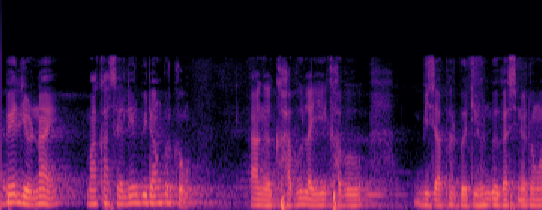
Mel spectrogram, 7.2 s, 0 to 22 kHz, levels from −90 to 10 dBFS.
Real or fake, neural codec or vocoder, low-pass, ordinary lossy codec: real; none; 7.2 kHz; none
